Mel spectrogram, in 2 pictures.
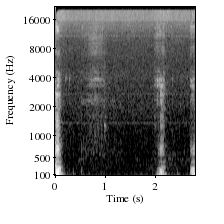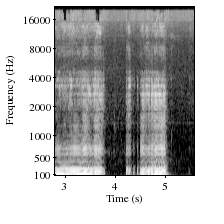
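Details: Boxer dog asleep: loud, rough, rumbling snores, two longer ones and a shorter burst, in a quiet room: snoring.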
